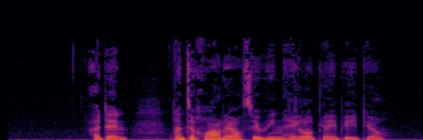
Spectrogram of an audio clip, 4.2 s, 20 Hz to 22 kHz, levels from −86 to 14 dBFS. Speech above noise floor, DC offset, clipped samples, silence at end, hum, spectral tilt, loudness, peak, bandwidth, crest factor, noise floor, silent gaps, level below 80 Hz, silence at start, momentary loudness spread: 26 dB; under 0.1%; under 0.1%; 0.05 s; none; -5.5 dB/octave; -29 LUFS; -12 dBFS; 16 kHz; 18 dB; -54 dBFS; none; -48 dBFS; 0.15 s; 12 LU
